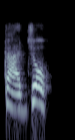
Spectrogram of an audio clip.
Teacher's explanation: en la palabra callo, la sílaba tónica es la última y en este caso está marcada además con un acento ortográfico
